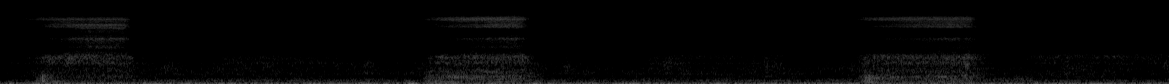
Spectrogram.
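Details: Shiba Inu, a round maru-shiba, asleep on the floor during a midday nap, snoring in slow cycles: three long, breathy, rasping snores about four seconds apart, each with a hissy upper edge, over a steady low background hum.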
